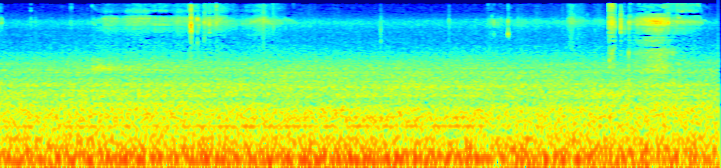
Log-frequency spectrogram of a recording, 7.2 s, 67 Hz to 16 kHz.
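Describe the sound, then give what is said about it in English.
Steady, dull road rumble fills the cabin of a moving car used as a mobile studio, a constant low drone with faint high hiss and no voices, holding even throughout, at about 3:55 a.m. “Eastern Daylight Time, and I'm coming to you live and loud from the Mobile Car Studio with today's episode.”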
